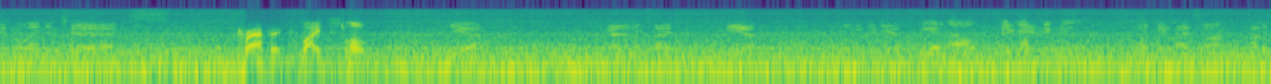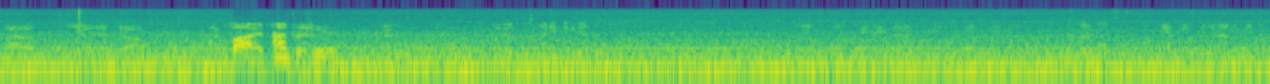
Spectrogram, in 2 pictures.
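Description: An aircraft engine drones steadily from inside the cabin.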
